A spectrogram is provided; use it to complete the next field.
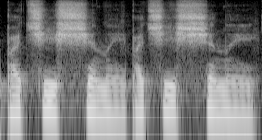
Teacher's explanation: The st is going to mutate as a cluster to sh, right? And we get the stress, obviously, is back on the stem. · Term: cluster mutation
